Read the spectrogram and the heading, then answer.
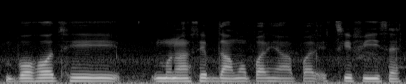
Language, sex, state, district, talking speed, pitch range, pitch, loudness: Hindi, male, Uttar Pradesh, Jyotiba Phule Nagar, 145 wpm, 140-150 Hz, 145 Hz, -24 LUFS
